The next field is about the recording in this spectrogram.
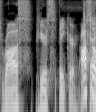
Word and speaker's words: Bacher: It's Pierce Baker, not Bacher. – Okay. – It's very tempting to say Bacher because it's spelled B-A-C-H-E-R.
